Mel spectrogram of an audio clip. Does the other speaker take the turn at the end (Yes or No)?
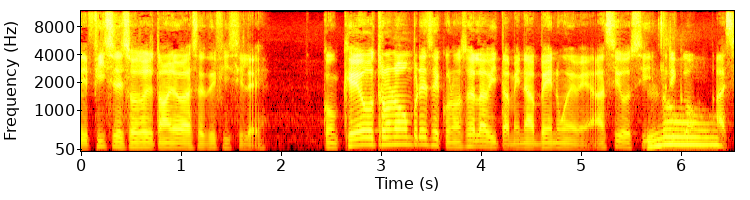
No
